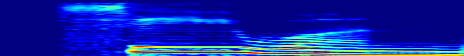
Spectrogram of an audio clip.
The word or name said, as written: seawan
